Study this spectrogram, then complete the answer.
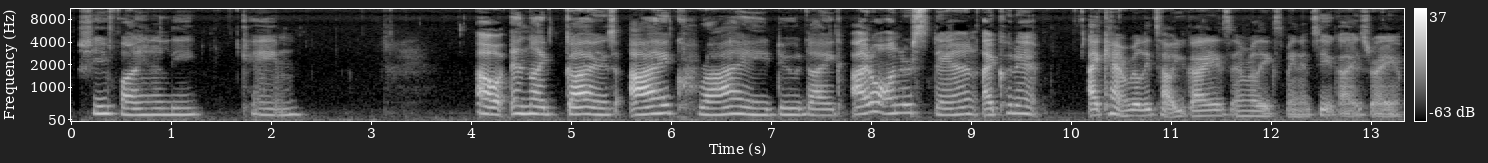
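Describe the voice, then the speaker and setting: A woman's voice: medium pitch, takes it slowly. A young woman vlogger casually telling a long personal story, rambling with lots of filler words and slang. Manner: rambling, heavy use of "like" and "dude".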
